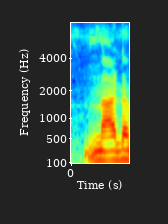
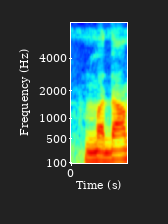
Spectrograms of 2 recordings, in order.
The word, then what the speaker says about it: Madame: देखिए मदाम ही बोलते हैं फ्रेंच में, मैडम नहीं बोलते। स्पेलिंग भी देखिए MADAME है।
